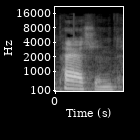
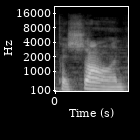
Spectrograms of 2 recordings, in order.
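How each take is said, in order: First: The name sounds like the word 'passion'. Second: The name ends in a stressed 'shawn' sound. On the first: The speaker calls it right. "the way her mother um, pronounced the name in the news conference was Passion" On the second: The speaker calls it wrong. "I think in my other video I said it was Pashawn"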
